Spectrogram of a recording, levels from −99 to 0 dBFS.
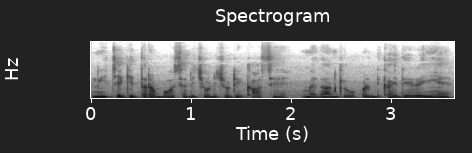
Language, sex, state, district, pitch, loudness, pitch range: Hindi, male, Uttar Pradesh, Shamli, 130 Hz, -16 LUFS, 125-135 Hz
